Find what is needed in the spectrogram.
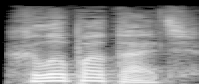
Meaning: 1. to bustle about, to diligently do things 2. to hustle, to fuss 3. to try to achieve 4. to try to help, to intercede (for), to plead (for) (usually with the authorities)
- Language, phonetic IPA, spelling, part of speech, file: Russian, [xɫəpɐˈtatʲ], хлопотать, verb, Ru-хлопотать.ogg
